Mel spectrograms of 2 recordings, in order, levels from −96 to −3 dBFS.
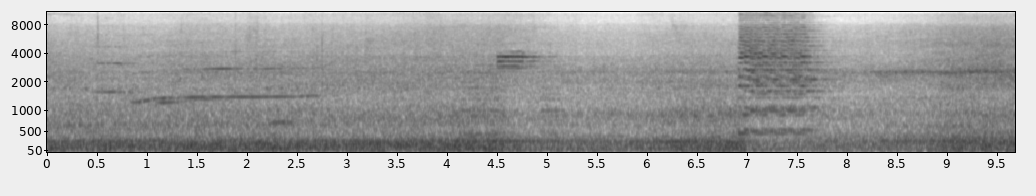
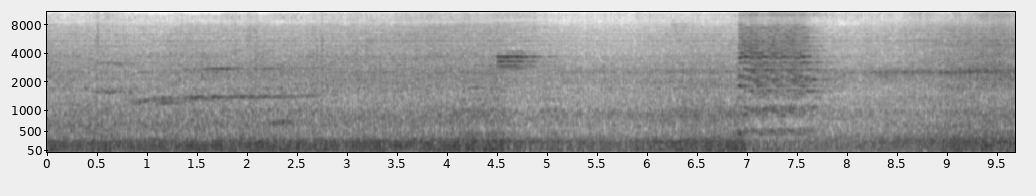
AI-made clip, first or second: second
